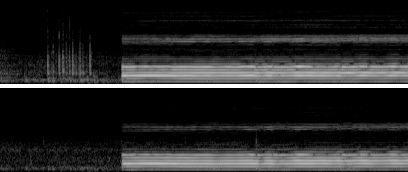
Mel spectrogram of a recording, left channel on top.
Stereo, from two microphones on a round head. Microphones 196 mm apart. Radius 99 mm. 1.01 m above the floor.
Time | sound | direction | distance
1.2 | singing | 40° left (ahead or behind) | 0.6 m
